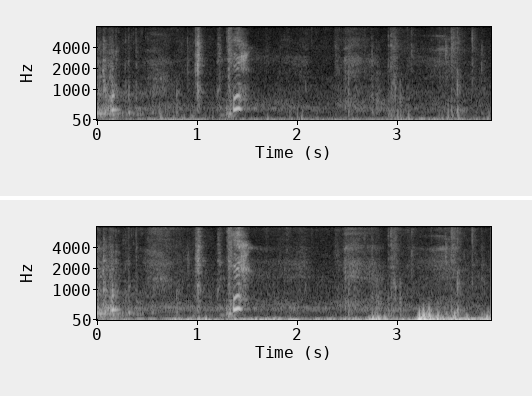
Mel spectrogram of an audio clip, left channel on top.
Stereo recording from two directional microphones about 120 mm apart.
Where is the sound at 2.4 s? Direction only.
5° left (ahead or behind).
